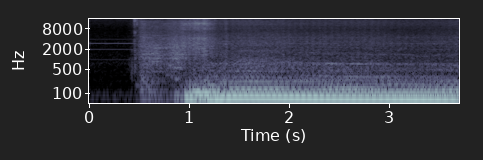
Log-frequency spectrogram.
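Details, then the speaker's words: 2004 Subaru Impreza WRX, second start after spark plug change and swapping driver's-side ignition coils (first start was super rough): brief starter whir, catches into even steady idle without stumble; normal idle. "Okay, that sounds better. That sounds a lot better. So, I swapped the ignition coils on the driver's side."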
